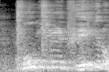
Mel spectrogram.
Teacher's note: 후설모음 아오 뒤에서 전설모음 이가 나오면 전설모음이 앞 음절로 끌려 나오는 현상이야. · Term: 이 모음 역행동화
